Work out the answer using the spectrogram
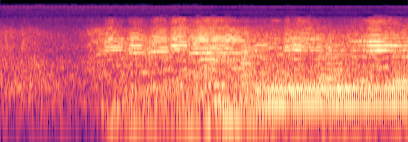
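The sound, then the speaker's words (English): An open-top sports car driving at high speed: loud continuous engine roar mixed with rushing wind, the engine's droning tone swelling and holding steady after the first second. “With Malone in the passenger seat, Jennifer drives her open-top sports car at high speed.”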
